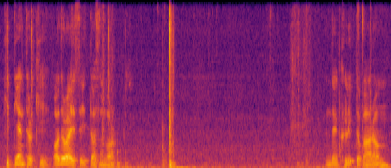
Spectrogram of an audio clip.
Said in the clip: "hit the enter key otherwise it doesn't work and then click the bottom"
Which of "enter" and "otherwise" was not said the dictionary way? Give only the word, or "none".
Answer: otherwise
